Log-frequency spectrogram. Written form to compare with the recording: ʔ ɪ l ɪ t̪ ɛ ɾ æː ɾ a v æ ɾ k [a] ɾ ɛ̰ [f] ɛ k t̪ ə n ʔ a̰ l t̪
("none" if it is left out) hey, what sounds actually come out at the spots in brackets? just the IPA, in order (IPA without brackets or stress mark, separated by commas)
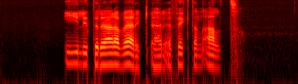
æ, f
